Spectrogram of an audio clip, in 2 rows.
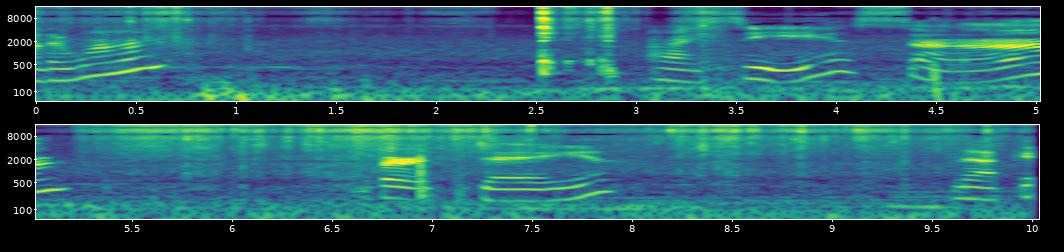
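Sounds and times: metal cup being moved: 2.6s - 3.1s
plastic bags rustling: 5.2s - 10.0s.

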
